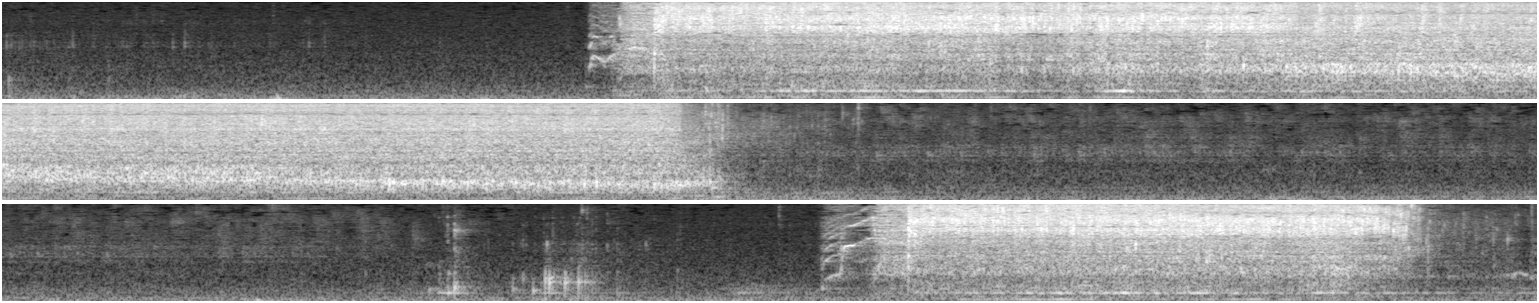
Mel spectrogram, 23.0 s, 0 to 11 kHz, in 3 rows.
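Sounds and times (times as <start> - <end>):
faucet water running into sink: 3.0 - 11.5, 19.6 - 23.0.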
